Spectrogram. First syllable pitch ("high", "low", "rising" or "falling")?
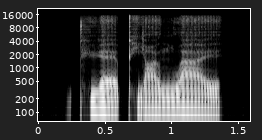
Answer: low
